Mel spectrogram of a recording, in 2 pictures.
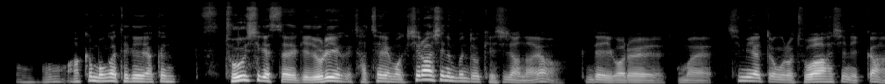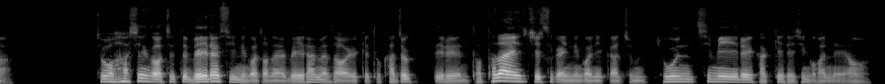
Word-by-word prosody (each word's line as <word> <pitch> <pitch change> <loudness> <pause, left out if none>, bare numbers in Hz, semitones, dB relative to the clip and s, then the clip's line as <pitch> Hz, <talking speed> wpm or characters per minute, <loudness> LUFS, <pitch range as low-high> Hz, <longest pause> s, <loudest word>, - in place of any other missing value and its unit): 어. 110 +4 -17
아 135 - -3
그럼 180 +4 +2
뭔가 160 +1 +6
되게 145 -2 +3
약간 130 +1 -1 0.5
좋으시겠어요 170 - +6
이게 110 +1 0
요리 150 +6 +7
자체를 135 +5 -1
막 120 -3 -2
싫어하시는 205 - +5
분도 145 -4 -3
계시잖아요. 100 - -6
근데 110 -1 -3
이거를 100 -4 -3
정말 95 -3 -9
취미 175 -1 -3
활동으로 115 -9 -1
좋아하시니까. 120 - +1 0.8
좋아하시는 130 +3 -3
거 130 - +2
어쨌든 120 -3 -4
매일 125 +6 +3
할 145 - +3
수 120 - -10
있는 105 -3 -6
거잖아요. 90 -2 -6
매일 100 +5 -5
하면서 110 -6 -4
이렇게 90 0 -10
또 - - -17
가족들은 105 -3 -7
더 - - -13
편해질 145 -6 +2
수가 110 -2 -7
있는 95 0 -7
거니까 90 -1 -8
좀 90 0 -14
좋은 125 0 -5
취미를 120 -3 -4
갖게 105 - -10
되신 95 +2 -11
것 95 - -12
같네요. 80 +1 -12
115 Hz, 380 characters per minute, -21 LUFS, 100-135 Hz, 0.8 s, 요리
